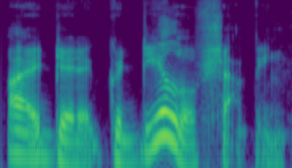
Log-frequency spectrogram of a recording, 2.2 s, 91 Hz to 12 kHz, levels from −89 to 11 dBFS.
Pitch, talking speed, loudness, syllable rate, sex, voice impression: 130 Hz, 190 wpm, -19 LUFS, 3.9 syllables/s, male, masculine, very adult-like, slightly thick, cool, slightly intellectual, calm, slightly elegant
